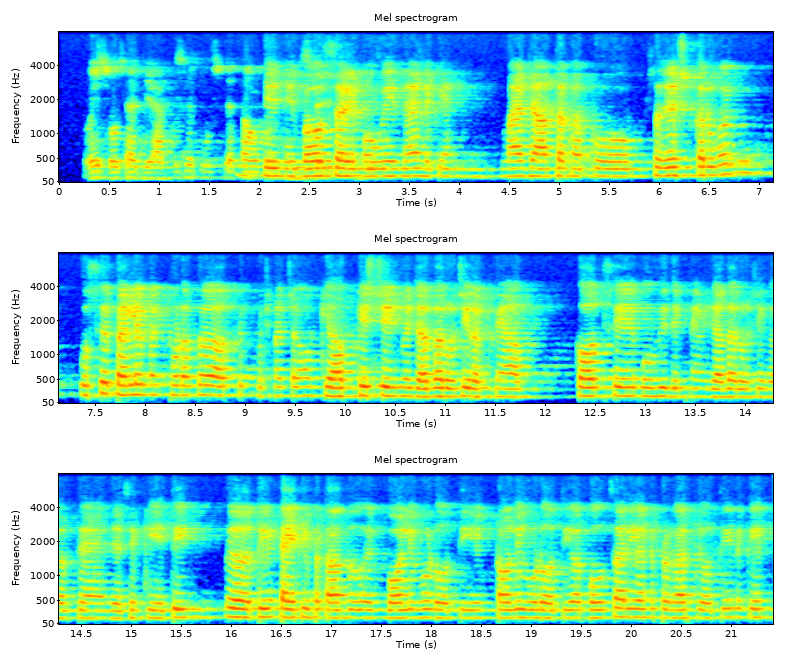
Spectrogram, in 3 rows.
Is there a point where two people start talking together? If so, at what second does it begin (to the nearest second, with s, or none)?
2 s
